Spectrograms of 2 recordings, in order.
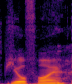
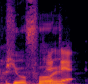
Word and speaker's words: Purefoy: Purefoy. – Purefoy.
